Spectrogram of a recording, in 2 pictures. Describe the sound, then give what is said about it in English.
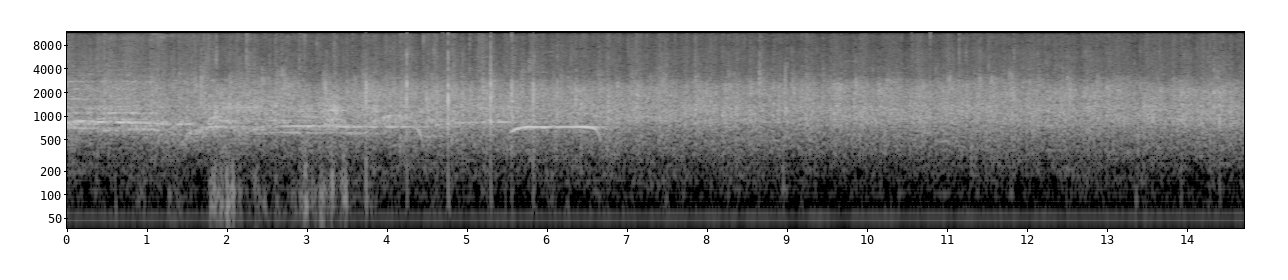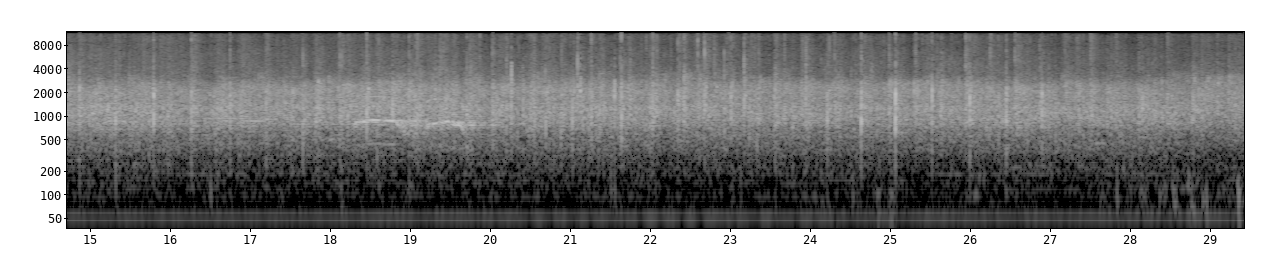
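Sustained applause from a large standing audience clapping for a morning church service, a dense steady wash of many hands clapping at once for about thirty seconds, with faint crowd murmur and a few brief tonal cheers mixed in. “Can you stand up and clap your hands for the service we have had this morning?”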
